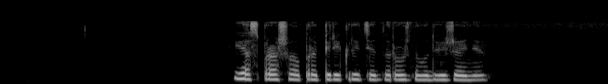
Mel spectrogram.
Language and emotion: Russian, neutral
